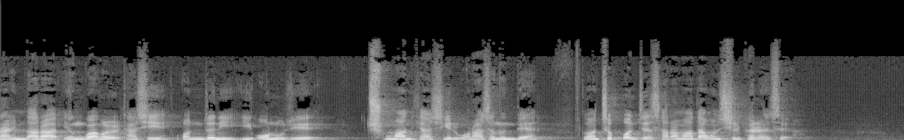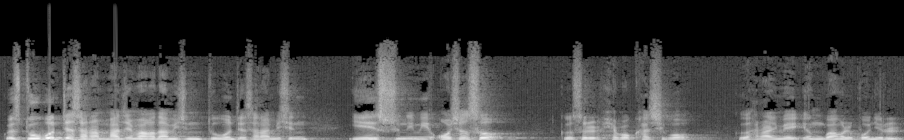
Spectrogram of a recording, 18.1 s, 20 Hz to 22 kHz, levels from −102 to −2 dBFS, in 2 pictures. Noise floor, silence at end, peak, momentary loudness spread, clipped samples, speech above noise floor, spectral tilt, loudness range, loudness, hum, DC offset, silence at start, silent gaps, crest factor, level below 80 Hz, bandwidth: -56 dBFS; 0 s; 0 dBFS; 10 LU; under 0.1%; 36 dB; -5 dB/octave; 6 LU; -20 LUFS; none; under 0.1%; 0 s; none; 20 dB; -60 dBFS; 16 kHz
